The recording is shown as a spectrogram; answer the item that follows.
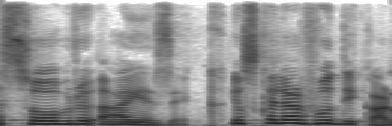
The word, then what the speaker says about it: AIESEC: Mas se calhar hoje eu vou-me concentrar um bocadinho mais na minha experiência, e a minha experiência foi com a AESEC, que se escreve AIESEC, mas eu depois vou deixar o link na descrição do episódio.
